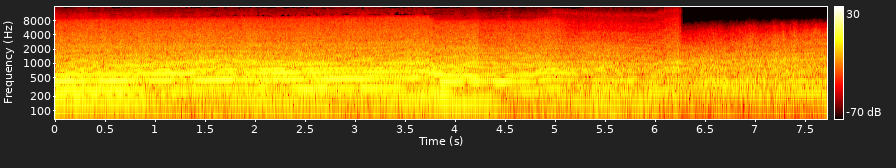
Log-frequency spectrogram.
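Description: A Shelby Mustang GT350R race car at NJMP Lightning roars loud and close, its engine note holding steady, then dipping and climbing again as it shifts through gears and bends before fading somewhat toward the end.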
